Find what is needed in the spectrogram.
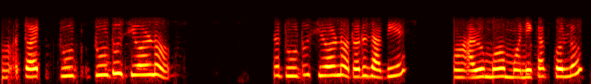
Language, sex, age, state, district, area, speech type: Assamese, female, 18-30, Assam, Lakhimpur, rural, conversation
